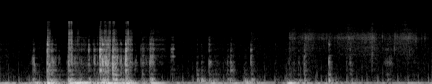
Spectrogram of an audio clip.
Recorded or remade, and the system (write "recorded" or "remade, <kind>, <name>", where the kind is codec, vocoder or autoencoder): recorded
